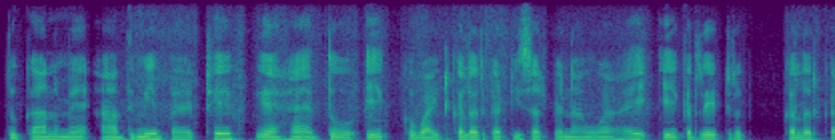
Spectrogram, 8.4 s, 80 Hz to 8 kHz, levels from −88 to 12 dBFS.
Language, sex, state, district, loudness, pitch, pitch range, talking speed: Hindi, male, Jharkhand, Palamu, -19 LUFS, 140 Hz, 135-145 Hz, 145 wpm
